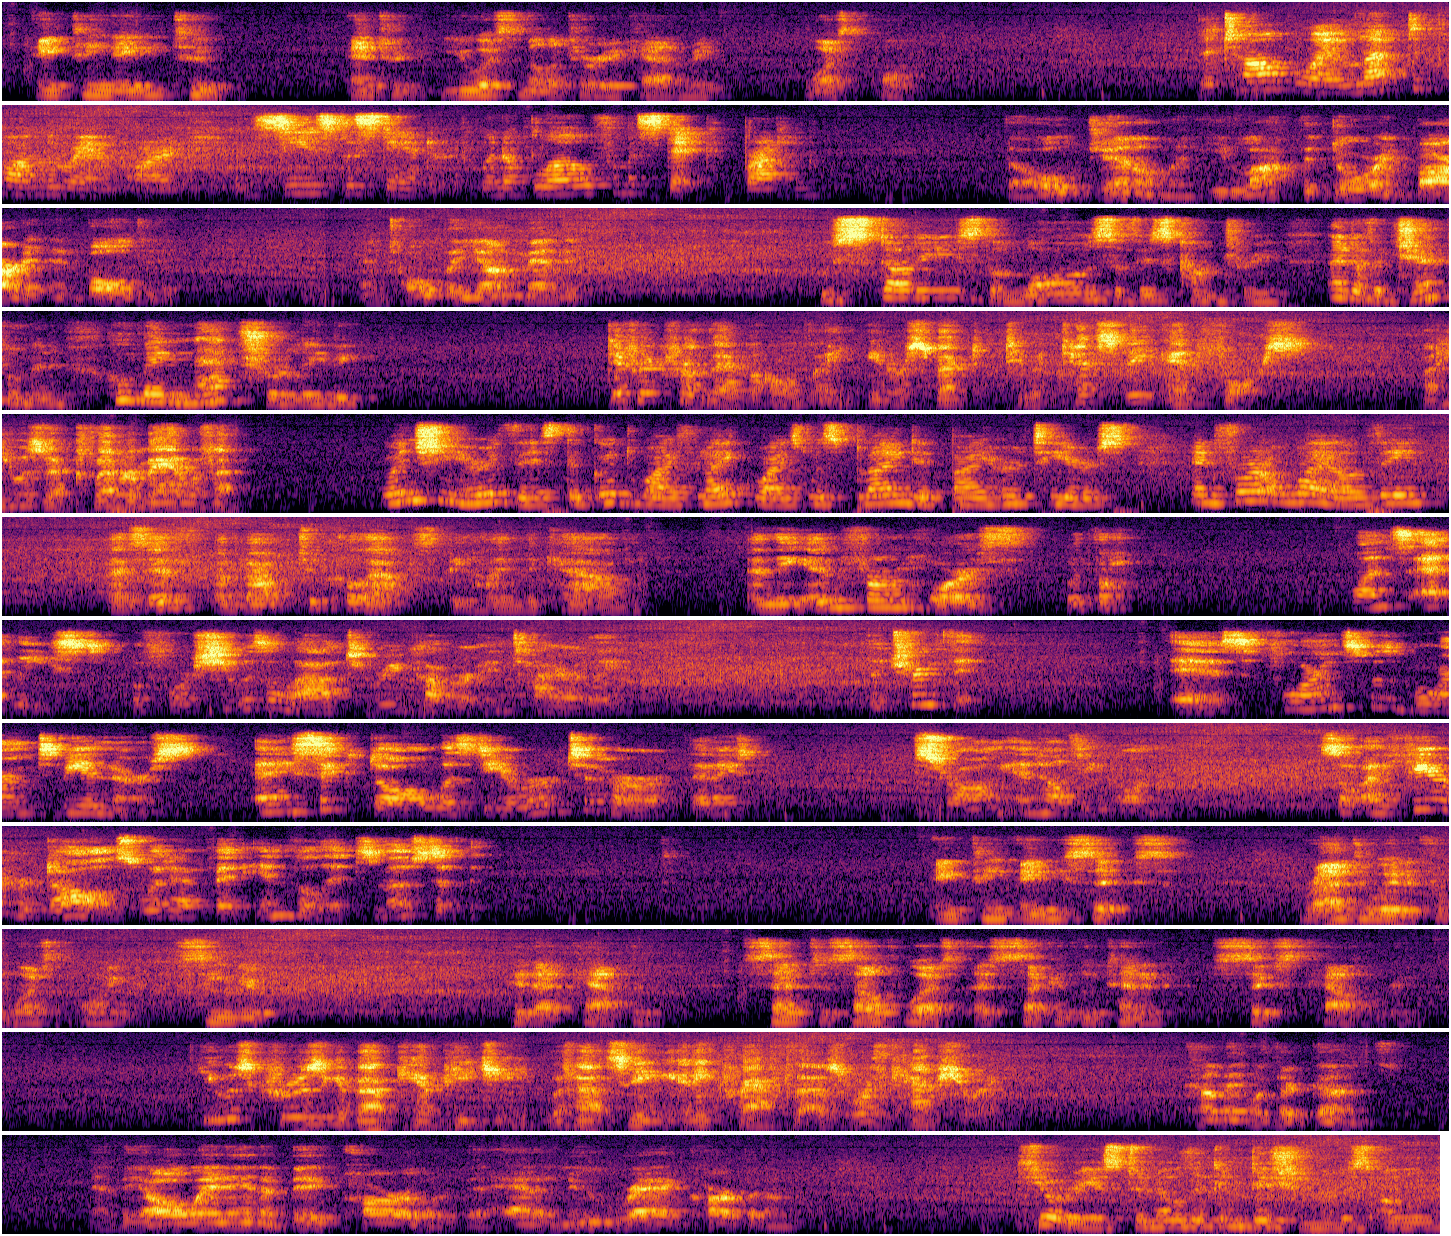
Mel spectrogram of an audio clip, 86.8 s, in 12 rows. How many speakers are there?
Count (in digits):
8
